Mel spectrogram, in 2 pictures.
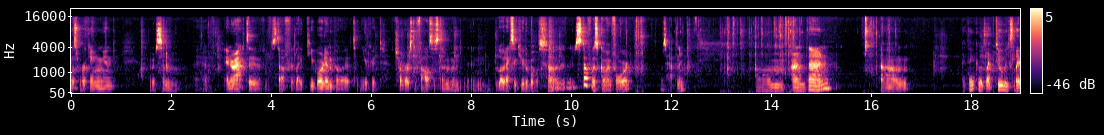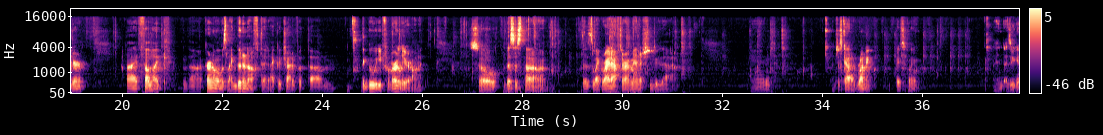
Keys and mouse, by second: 2.4-3.2 typing, 9.4 click, 11.2 ctrl+c, 12.0-16.6 typing, 12.3 Return, 20.3 Return, 26.9-29.7 typing, 26.9 Return, 29.8 Tab, 30.1 ctrl+l, 31.1 Return, 32.5 click, 32.9 c, 33.1 Return, 34.3-36.1 drag.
